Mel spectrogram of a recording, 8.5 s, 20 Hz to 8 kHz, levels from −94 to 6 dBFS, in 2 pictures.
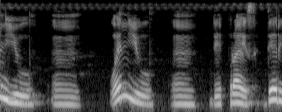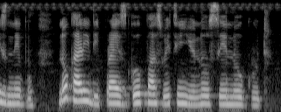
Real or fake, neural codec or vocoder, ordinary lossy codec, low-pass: real; none; none; 7.2 kHz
